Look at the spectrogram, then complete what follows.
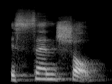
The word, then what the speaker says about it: essential: خب essential میبینید اینجا ای اول ای تلفظ میشه، ای کوتاه. استرسش روی اس هست essential، و ما این آخر TIAL رو به شکل ش و همراه با شوا میخونیم. پس essential نگیدا. Essential.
